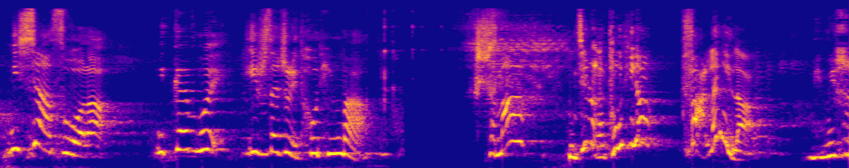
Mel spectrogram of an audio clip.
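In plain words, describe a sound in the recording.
A middle-aged woman speaks sharply and accusingly, close by.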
